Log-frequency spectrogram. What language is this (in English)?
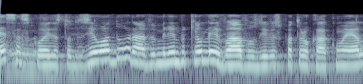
Portuguese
